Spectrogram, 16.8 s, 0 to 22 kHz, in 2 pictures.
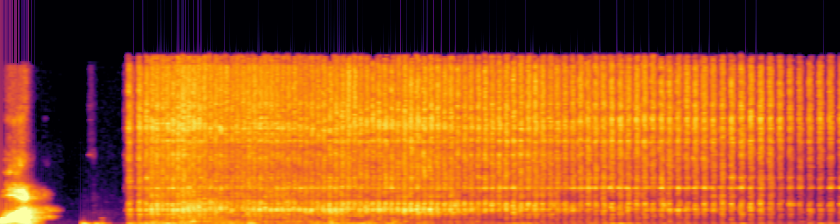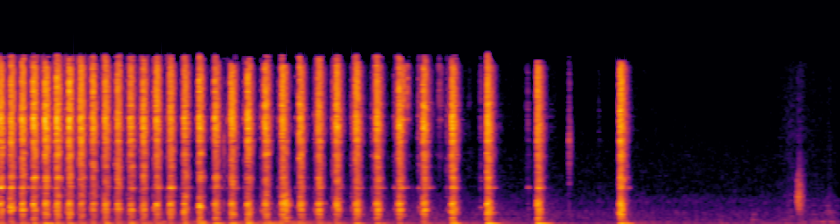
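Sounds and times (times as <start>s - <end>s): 
speech: 0.0s - 0.4s
prize wheel spinning and ticking: 1.3s - 13.9s.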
